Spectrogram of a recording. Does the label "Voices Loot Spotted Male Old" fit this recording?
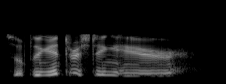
Yes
